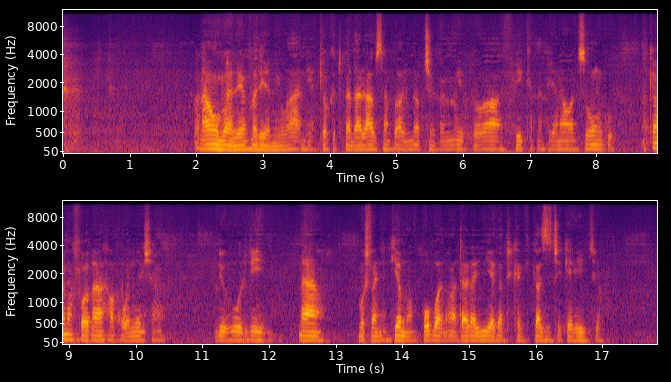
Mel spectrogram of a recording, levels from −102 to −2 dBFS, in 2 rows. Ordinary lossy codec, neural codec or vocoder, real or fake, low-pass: MP3, 96 kbps; codec, 16 kHz in and 24 kHz out, 0.8 kbps, FocalCodec, streaming, 65536 codes; fake; 10.8 kHz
